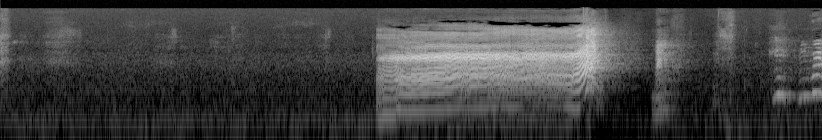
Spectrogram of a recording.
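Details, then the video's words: Bull Terrier puppy making a noise likened to a Tasmanian devil: a loud, sustained harmonic whining growl lasting about a second and a half, rising at the end, followed by short squeaky yelps indoors. "Bull terrier puppy making Tasmanian devil noise"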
